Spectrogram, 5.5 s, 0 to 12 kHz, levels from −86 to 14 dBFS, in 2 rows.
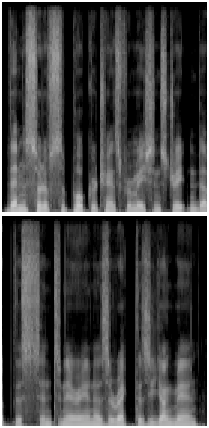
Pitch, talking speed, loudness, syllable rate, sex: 120 Hz, 175 wpm, -18 LUFS, 5.1 syllables/s, male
